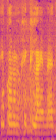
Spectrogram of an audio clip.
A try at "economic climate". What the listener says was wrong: Economic climate there, that's a word stress issue.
